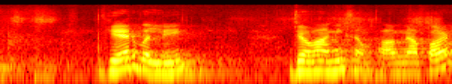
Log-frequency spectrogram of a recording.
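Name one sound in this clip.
A woman speaks clearly and calmly, close by.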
